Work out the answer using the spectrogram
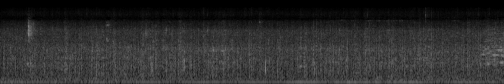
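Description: Steady rain falling: an even hiss with scattered drop ticks, and one sharp click about half a second in.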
